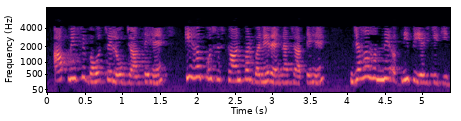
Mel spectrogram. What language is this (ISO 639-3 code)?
hin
